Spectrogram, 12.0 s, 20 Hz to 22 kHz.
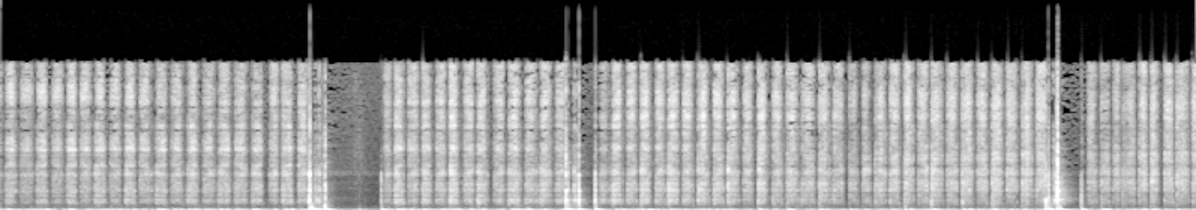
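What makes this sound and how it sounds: An orange colored pencil rubs and scratches along a strip of the closed lid of a small, hollow, unfinished light wood coffin-shaped box while coloring. It makes a steady, rapid, dry scraping with a low hollow resonance from the box. A few louder scrapes stand out near 3, 6 and 10.5 seconds, and there is a brief pause just after the first.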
